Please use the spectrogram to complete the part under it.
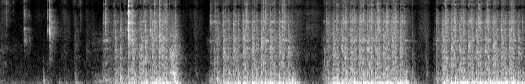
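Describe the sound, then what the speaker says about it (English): A sewing machine top stitching a bag lining piece for a crossbody bag, running in four steady mechanical bursts of rapid needle chatter separated by short pauses, close and quiet with no talk. "I'm going to top stitch along the top piece"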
